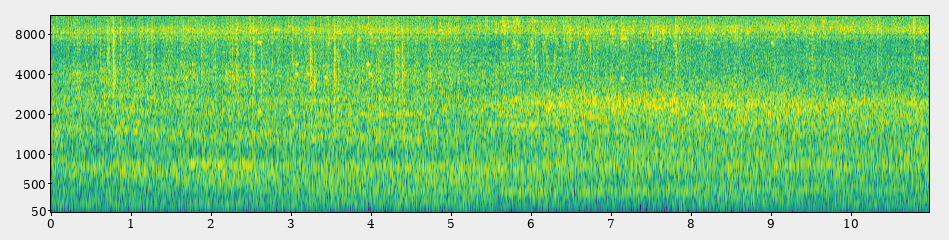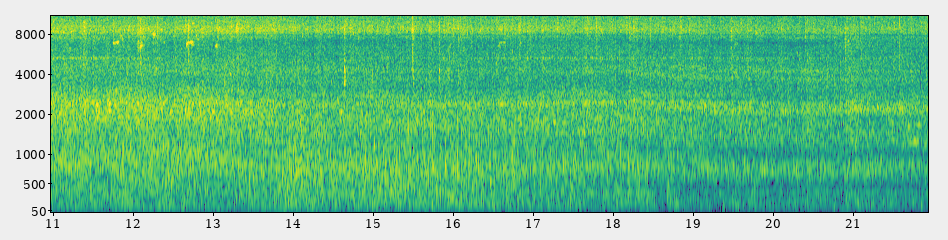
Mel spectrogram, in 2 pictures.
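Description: Sonalika tractor's diesel engine running under load, driving a straw reaper that cuts wheat stubble into chopped straw and blows it up a pipe into a trailer: a steady, loud mechanical din. It fades a little near the end as the rig moves off.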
